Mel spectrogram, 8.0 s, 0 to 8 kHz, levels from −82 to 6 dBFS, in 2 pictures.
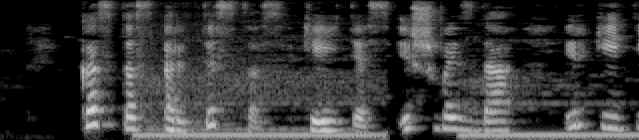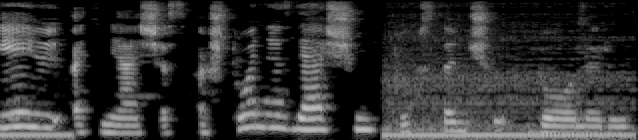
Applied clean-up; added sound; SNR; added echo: classical method Wiener filter.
